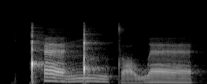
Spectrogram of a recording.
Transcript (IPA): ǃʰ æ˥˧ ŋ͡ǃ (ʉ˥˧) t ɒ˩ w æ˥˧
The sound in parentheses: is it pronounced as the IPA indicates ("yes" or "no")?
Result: no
